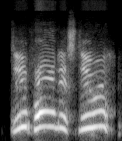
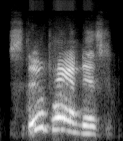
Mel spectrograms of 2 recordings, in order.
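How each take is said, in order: First: Much higher, quicker squeal of the name; squeaky name call. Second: High, slow, drawn-out call of the name; sing-song name call. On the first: Vlogger squealing Stu Pandas again, even higher and quicker. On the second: Vlogger calling out to Stu Pandas, high slow sing-song. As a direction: stretch the name out high and slow like a playful cheer. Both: Acted.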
